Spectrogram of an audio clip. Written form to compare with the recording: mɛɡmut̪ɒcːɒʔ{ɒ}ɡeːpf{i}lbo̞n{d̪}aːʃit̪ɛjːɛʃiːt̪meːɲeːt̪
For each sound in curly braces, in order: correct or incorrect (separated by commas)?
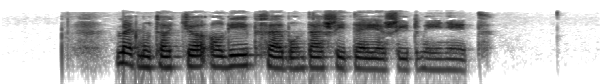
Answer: correct, incorrect, incorrect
